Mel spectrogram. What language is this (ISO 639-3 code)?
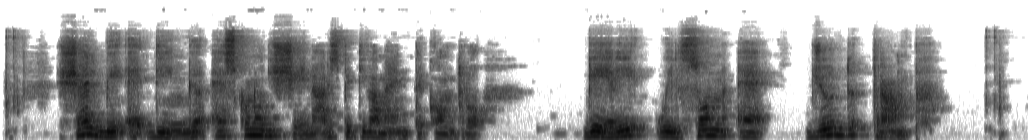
ita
